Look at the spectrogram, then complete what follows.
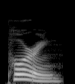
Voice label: "pouring", pronounce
